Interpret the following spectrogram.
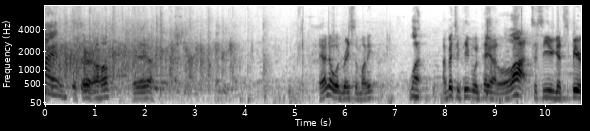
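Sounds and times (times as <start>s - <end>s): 
audience applause for a veteran: 0.0s - 4.5s
speech: 0.7s - 2.4s, 5.5s - 6.7s, 7.3s - 10.7s.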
